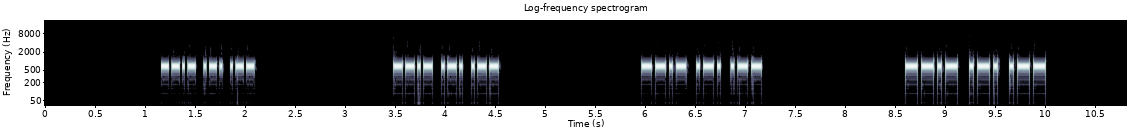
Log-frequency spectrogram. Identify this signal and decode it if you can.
Morse code, heard as a keyed tone, about 39 wpm, 700 Hz. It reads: QRW QRW QRW QRW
